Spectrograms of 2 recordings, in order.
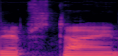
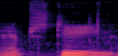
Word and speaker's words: Epstein: Brian and his family were always very insistent that it was Epstein and not Epstein. I don't know where they've got this idea of it being Epstein from. Probably because that's how Americans would pronounce it.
